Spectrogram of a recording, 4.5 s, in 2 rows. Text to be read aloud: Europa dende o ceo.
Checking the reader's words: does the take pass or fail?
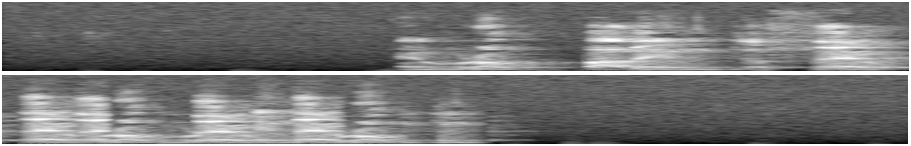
fail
